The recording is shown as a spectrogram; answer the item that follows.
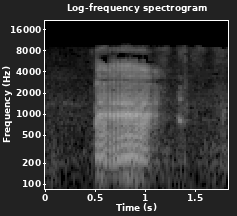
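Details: A miniature Yorkshire Terrier, when stroking stops, gives a half-second rasping, grumbling whine with a pulsing, throaty texture.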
